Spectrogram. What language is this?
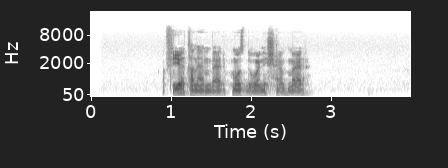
Hungarian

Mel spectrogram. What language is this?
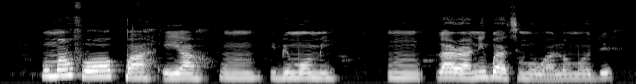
Yoruba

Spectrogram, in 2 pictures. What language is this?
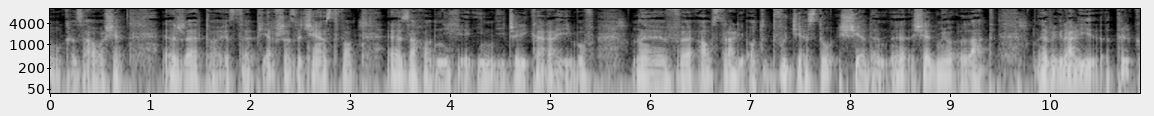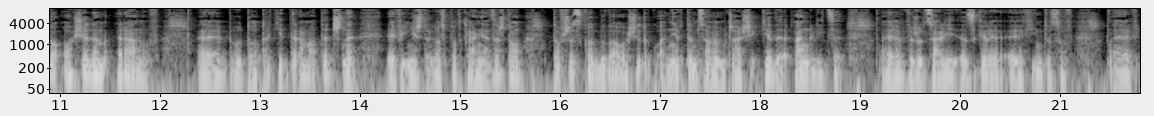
Polish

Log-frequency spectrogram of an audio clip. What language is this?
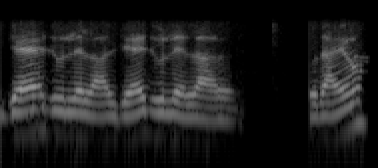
Sindhi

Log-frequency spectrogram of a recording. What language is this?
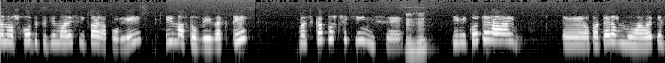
Greek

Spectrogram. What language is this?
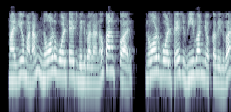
Telugu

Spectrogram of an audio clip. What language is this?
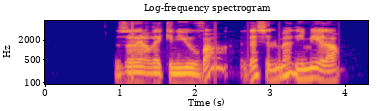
Kabyle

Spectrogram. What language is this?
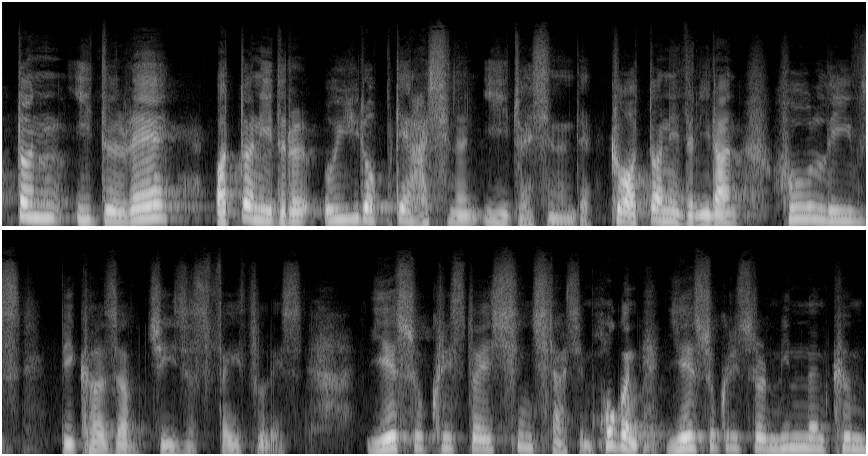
Korean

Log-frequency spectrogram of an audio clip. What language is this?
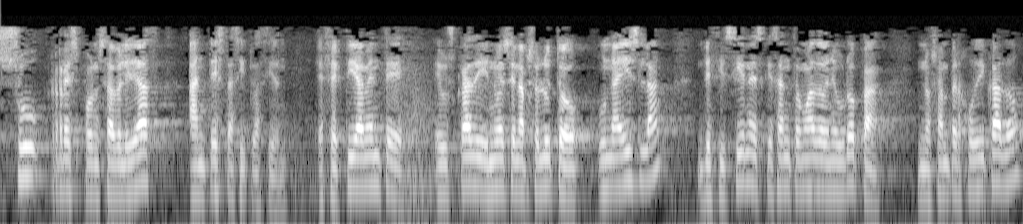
Spanish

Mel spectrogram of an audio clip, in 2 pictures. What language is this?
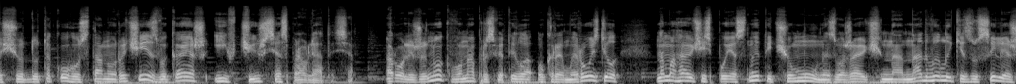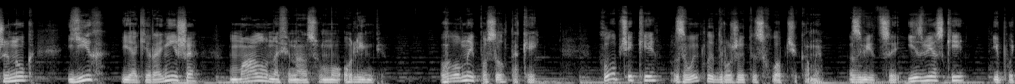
Ukrainian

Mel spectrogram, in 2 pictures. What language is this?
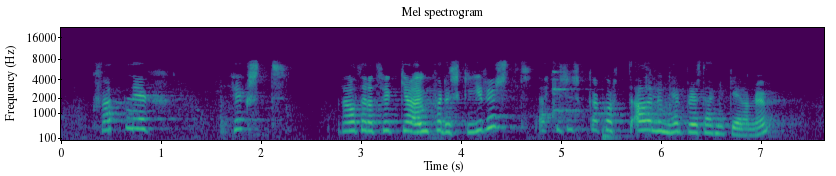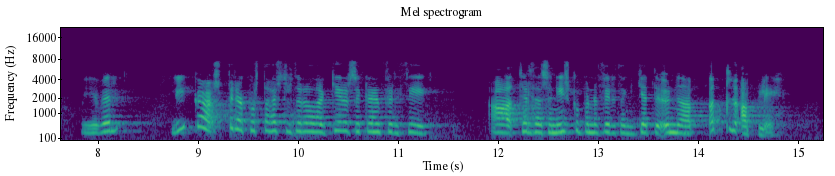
Icelandic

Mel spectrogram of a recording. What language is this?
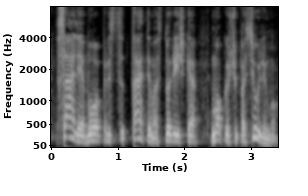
Lithuanian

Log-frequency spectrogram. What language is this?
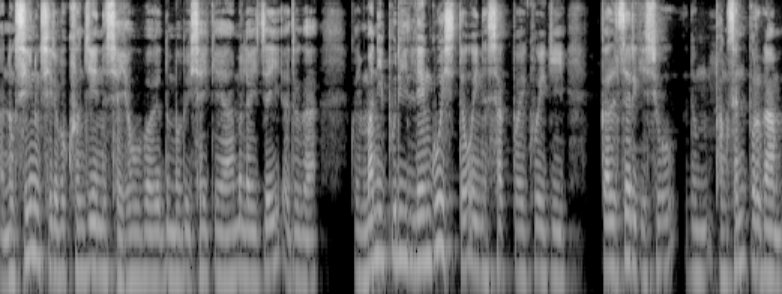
Manipuri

